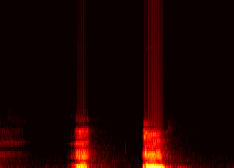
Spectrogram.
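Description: A woman clearing her throat with two short coughs, the first just under a second in and the second about half a second later.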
